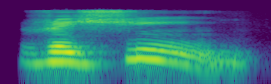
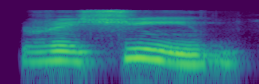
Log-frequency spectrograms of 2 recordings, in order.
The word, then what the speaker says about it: regime: That's the second syllable and we stress this syllable. And in the end, m sound and e here is silent. Regime. Say it with me. Regime. Regime.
